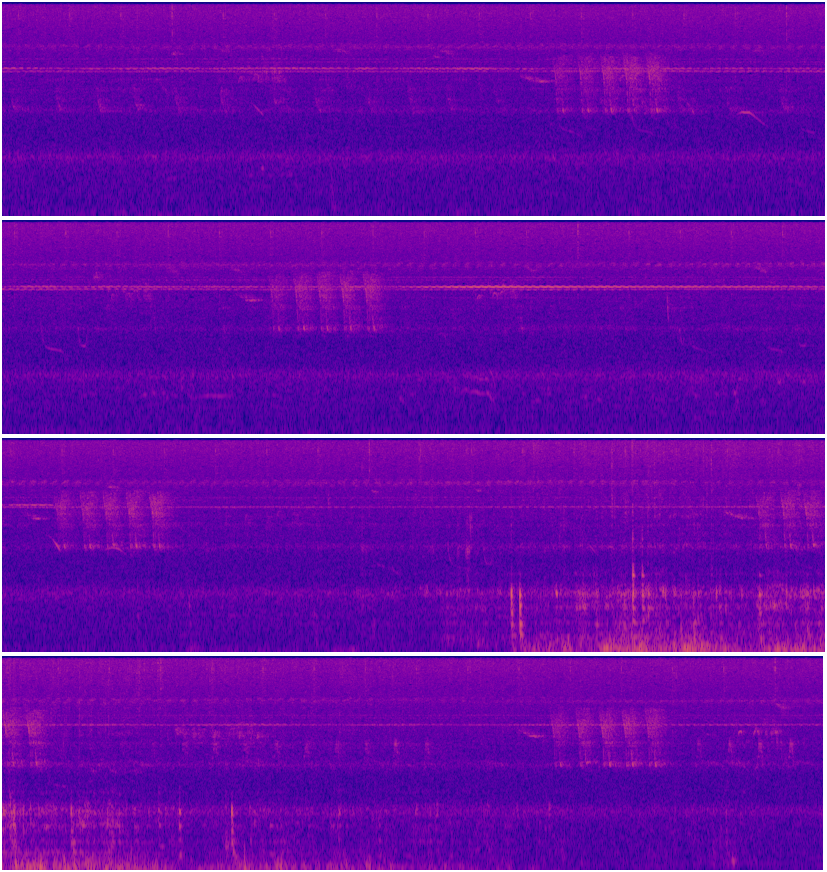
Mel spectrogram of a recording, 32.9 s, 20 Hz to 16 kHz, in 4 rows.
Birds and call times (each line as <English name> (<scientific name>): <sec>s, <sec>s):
Cinnamon Bracken-Warbler (Bradypterus cinnamomeus): 5.9s, 30.7s
African Emerald Cuckoo (Chrysococcyx cupreus): 8.6s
